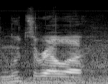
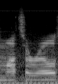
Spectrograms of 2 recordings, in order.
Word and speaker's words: mozzarella: Can I have some mozzarella sticks? No, it's mozzarella. Not mozzarella, mozzarella.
